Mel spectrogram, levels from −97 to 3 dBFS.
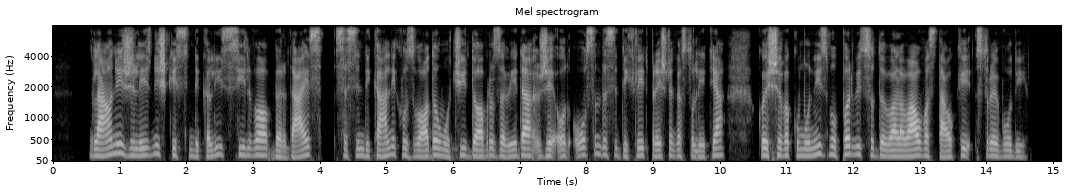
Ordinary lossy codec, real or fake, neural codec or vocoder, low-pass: none; fake; codec, 16 kHz, 16 kbps, FunCodec, trained on Chinese and English, 50 frames a second; none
